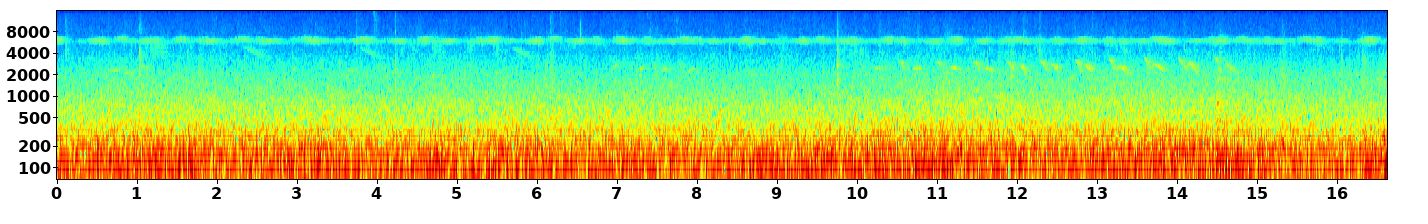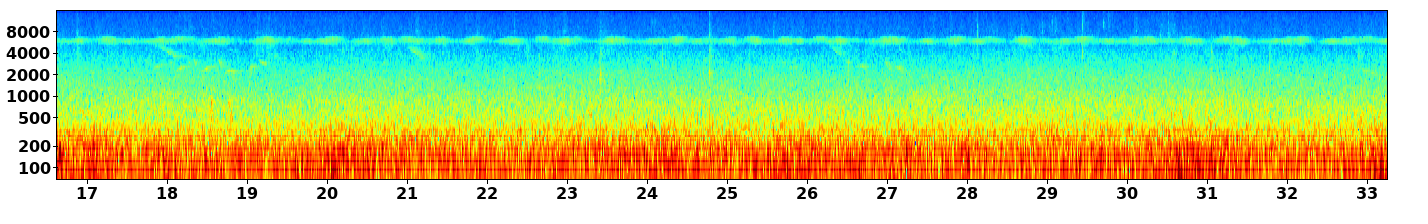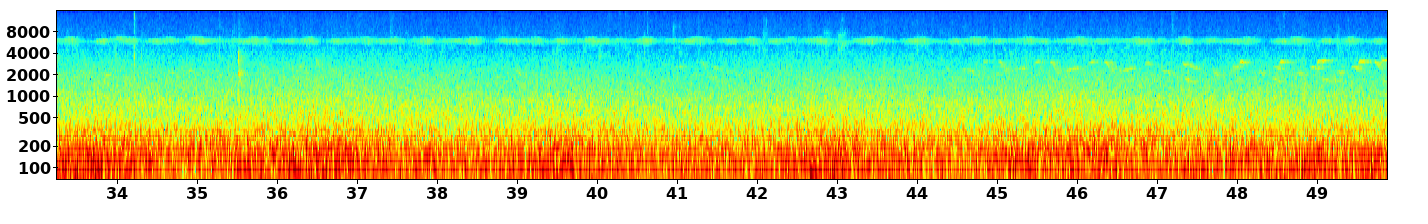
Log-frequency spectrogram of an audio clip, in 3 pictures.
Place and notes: Mahale NP, Tanzania - ambiant birds and waves
Recorded on Mini-disc (back in the day!)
